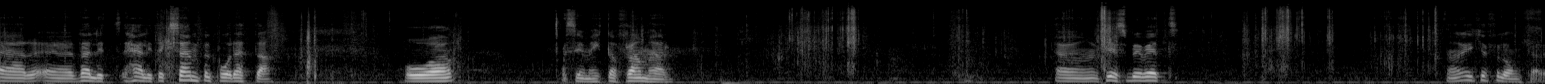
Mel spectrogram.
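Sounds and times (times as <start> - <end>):
speech: 0.0 - 2.9, 4.0 - 4.7, 5.6 - 6.8, 10.6 - 11.8, 14.4 - 15.4
pages of a thin Bible being leafed: 1.5 - 3.8, 6.3 - 11.3, 11.9 - 15.4.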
